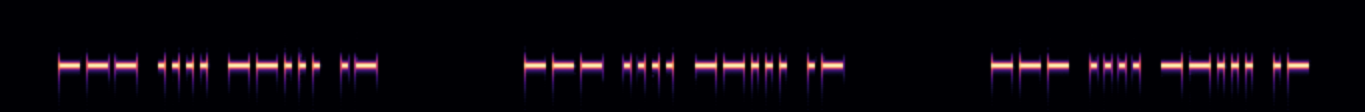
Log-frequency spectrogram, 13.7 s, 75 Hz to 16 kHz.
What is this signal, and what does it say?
Morse code, heard as a keyed tone, about 17 wpm, 700 Hz. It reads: OH7A OH7A OH7A
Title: DXCC-100 Call Signs - 4 Characters - Repeated 3x - 17wpm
